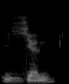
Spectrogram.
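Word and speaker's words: 言: And the semantic element in this character is pronounced yen.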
